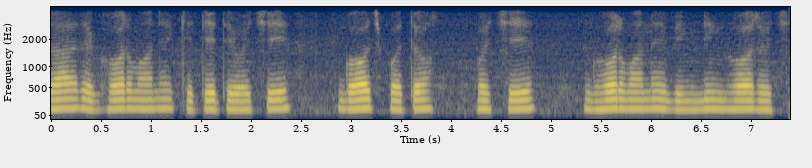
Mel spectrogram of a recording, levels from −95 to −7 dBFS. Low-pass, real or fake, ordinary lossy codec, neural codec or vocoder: 3.6 kHz; fake; none; codec, 16 kHz in and 24 kHz out, 1 kbps, XY-Tokenizer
